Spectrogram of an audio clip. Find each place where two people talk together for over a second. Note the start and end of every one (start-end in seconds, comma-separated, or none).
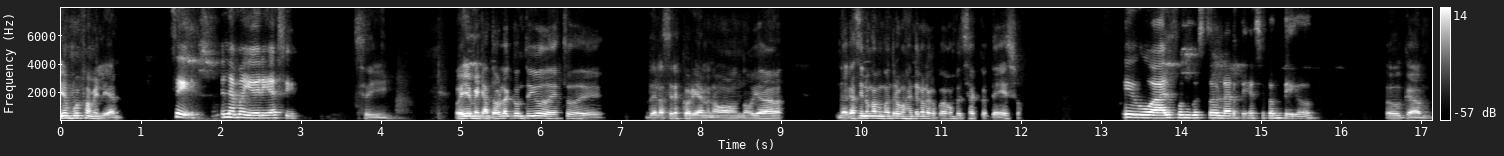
none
